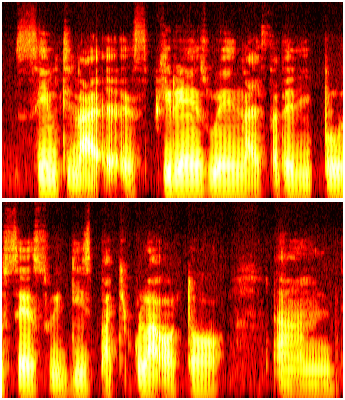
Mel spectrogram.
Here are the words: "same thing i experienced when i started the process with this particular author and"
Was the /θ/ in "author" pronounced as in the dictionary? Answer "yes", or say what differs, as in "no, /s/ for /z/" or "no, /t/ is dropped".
no, /t/ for /θ/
